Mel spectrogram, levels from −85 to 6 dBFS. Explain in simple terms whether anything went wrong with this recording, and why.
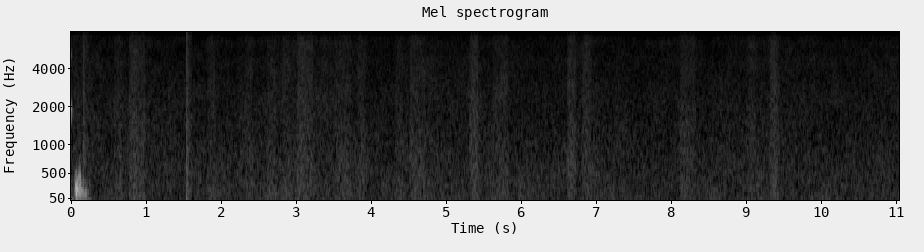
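Yes, the speech drops out twice, from 0.29 to 1.55 s and from 1.63 to 11.04 s. Steady, soft noise replaces it. This is likely sound dropped by the voice detector: the caller's end mistook speech for background and stopped sending it, so filler noise played instead.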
